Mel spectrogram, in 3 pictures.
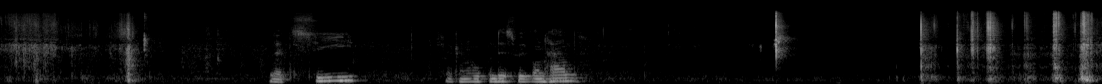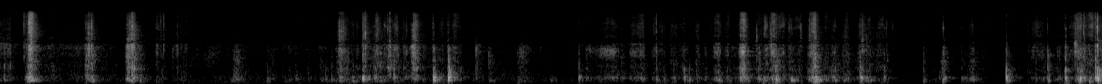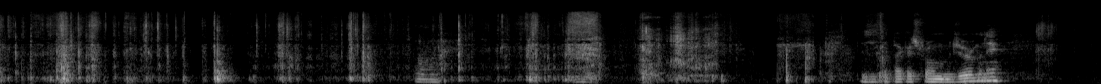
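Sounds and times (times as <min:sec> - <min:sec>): packaging scratching and ripping: 0:09.2 - 0:12.9, 0:21.6 - 0:29.4.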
